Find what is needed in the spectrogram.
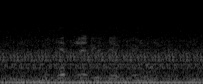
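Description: Safari vehicle's engine idling: a steady low rumble, with faint murmured voices.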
